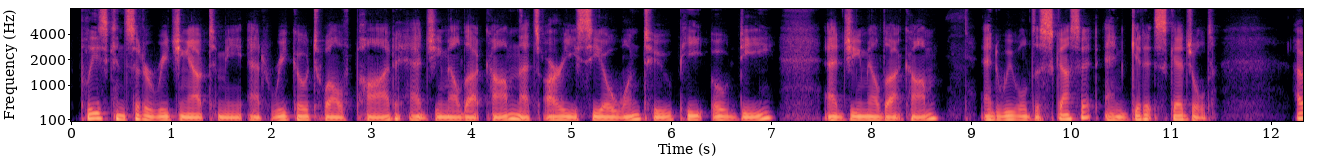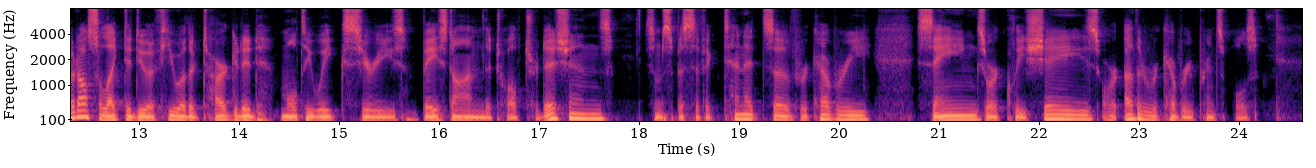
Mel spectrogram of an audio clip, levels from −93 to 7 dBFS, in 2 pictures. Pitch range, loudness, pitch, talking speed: 85-105 Hz, -19 LUFS, 90 Hz, 150 wpm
